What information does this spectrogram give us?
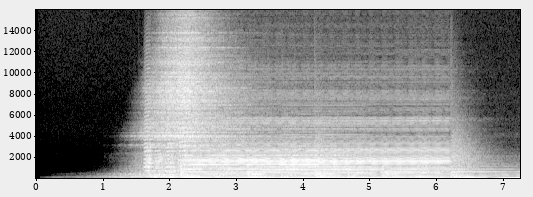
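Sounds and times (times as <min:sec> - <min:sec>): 
tada fanfare: 0:01.5 - 0:07.1.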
